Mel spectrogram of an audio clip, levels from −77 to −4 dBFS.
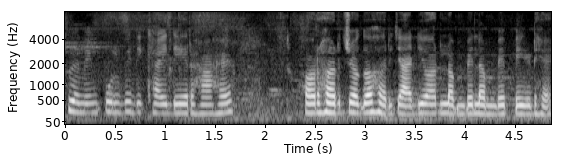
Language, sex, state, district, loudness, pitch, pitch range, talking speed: Hindi, female, Uttar Pradesh, Etah, -19 LUFS, 205 Hz, 195-215 Hz, 185 wpm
